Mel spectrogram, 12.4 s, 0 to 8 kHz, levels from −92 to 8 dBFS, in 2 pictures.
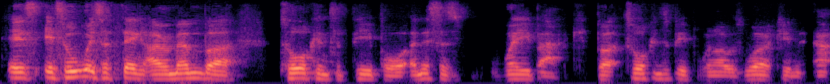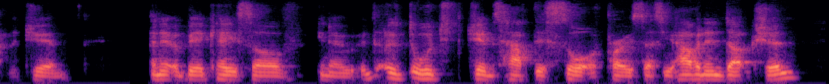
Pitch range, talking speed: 110-145 Hz, 220 wpm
